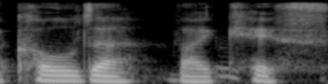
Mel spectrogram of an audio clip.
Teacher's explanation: the harsh alliteration with the cold colder and kiss quite plosive sounds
